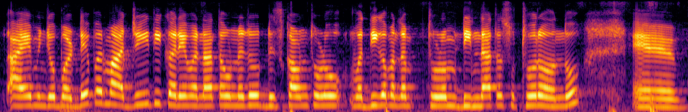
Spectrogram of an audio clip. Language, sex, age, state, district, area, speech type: Sindhi, female, 18-30, Maharashtra, Mumbai Suburban, urban, spontaneous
